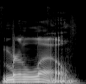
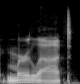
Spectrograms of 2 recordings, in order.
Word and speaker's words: Merlot: We're on chapter 14, Merllo, or as the Americans say, Merlot.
